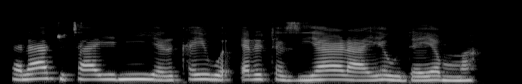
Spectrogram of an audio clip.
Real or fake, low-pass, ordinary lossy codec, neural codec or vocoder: real; 7.2 kHz; none; none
